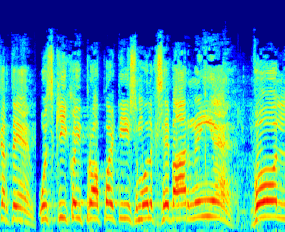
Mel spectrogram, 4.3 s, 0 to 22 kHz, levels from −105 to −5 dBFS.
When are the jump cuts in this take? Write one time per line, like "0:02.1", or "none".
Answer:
none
